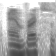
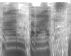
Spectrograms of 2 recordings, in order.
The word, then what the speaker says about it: Anthrax: No, perché Anthrax, che si pronuncia appunto Anthrax, ho scoperto oggi, sono sempre chiamati Anthrax da ignorante. – Beh, da italiano ignorante.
